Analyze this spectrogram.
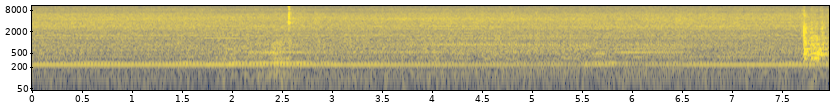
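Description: A diesel crawler excavator's engine runs under load.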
